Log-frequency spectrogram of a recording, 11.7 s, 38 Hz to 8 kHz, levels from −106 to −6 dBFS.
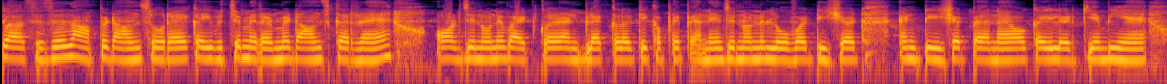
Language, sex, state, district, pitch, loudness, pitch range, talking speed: Hindi, female, Jharkhand, Jamtara, 190 Hz, -23 LUFS, 185-195 Hz, 205 wpm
